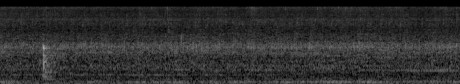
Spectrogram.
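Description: Tomato masala sizzling and bubbling steadily in a frying pan, with one sharp click about half a second in.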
